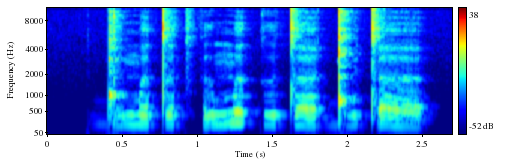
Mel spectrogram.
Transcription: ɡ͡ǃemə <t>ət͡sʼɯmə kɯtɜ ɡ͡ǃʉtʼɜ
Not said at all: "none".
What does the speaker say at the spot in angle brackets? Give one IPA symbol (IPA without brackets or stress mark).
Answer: t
